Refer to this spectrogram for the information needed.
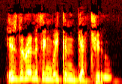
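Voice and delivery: high, anxious offer of help; high-voiced, concerned enquiry; Two Flower, anxious. A narrator's reading. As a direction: ask with mild, solicitous worry. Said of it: "said Two Flower anxiously".

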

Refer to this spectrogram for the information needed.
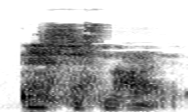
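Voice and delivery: breathy whisper, trailing off; soft whisper, words giving out. Real, not acted. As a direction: let it fade into a whisper. Trailing off, overcome.

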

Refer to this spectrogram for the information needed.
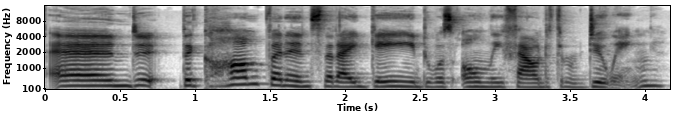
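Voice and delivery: ordinary talk, nothing marked

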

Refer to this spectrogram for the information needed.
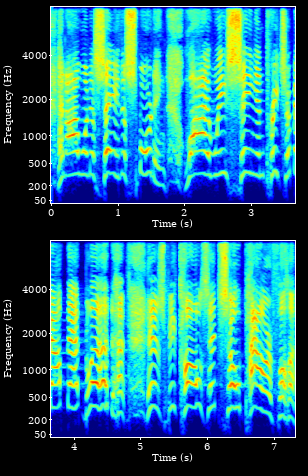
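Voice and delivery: loud, slow preacher's cry about the blood; preaching at full force. Acted. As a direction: preach it out to the congregation. Preaching climax.

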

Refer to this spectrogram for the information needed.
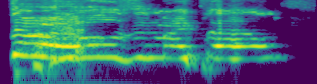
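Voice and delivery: high, shrieking rant at his dad; high-pitched tantrum yelled at dad; furious kid shout. Retold or imitated. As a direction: scream it like a kid losing it at his father. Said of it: "he just goes off on his dad".

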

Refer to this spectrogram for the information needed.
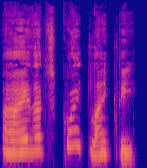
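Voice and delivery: high, swelling Scottish self-satisfaction; proud. A narrator's reading. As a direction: puff up with pride at the praise. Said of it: "swelling with pride".

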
